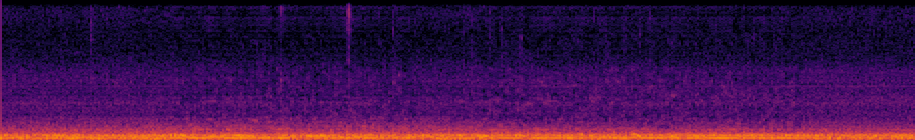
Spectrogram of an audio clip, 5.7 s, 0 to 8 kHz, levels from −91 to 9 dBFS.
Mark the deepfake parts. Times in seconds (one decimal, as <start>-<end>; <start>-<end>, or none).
1.1-2.6; 3.0-5.0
